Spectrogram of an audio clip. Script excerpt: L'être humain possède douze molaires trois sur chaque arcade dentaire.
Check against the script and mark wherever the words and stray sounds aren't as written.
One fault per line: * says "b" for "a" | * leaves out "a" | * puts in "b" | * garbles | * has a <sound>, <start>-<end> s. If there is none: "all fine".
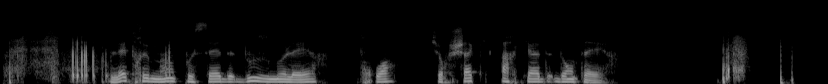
all fine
